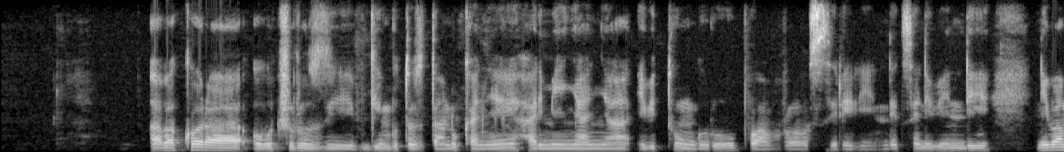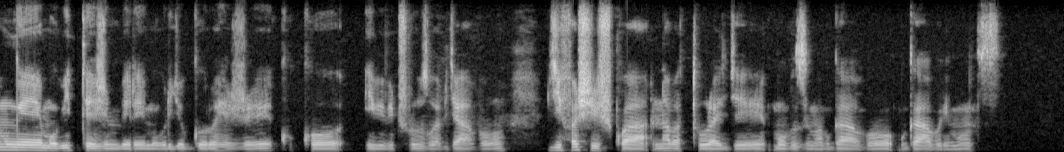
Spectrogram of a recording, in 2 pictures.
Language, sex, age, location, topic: Kinyarwanda, male, 18-24, Nyagatare, finance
